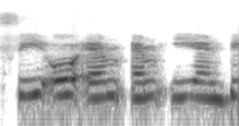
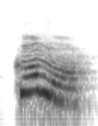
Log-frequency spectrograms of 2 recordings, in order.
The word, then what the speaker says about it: comment: see the commode word c-o-m-m-e-n-t you have already learned in the previous question so don't make the mistake of saying comment or any other pronunciation no it is como cuomo so como next two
